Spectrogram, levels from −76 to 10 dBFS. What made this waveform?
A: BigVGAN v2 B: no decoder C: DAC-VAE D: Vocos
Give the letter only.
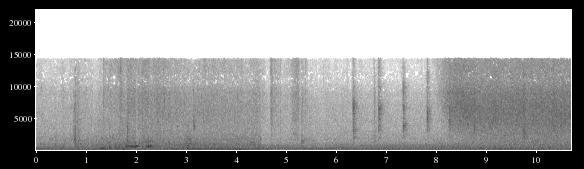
A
